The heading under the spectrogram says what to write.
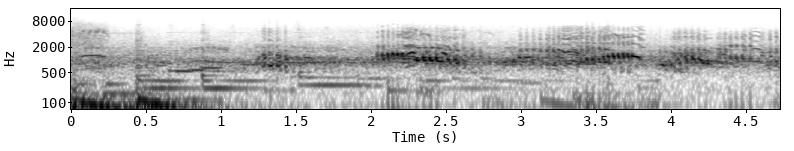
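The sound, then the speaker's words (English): A large flock of migrating sandhill cranes calls continuously along the Platte River in central Nebraska in spring, many rolling, trumpeting cries overlapping into a dense, steady chorus, with a few louder swells and no voices. “One of the best-kept wildlife secrets in this country is the migration of sandhill cranes, which arrive in central Nebraska along the Platte River each spring as they're migrating north to their nesting grounds”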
